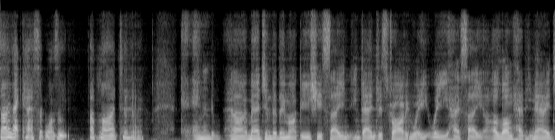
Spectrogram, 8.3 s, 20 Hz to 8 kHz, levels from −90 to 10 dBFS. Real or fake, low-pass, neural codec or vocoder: fake; 7.2 kHz; codec, 24 kHz, 1 kbps, SNAC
